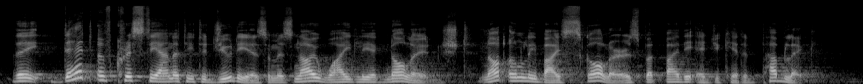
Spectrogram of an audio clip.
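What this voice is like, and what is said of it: Irish-accented English. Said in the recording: “I speak Irish English, so this may cause some problems to those who are used to standard BBC English.”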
